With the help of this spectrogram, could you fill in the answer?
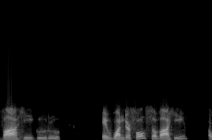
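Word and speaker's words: Waheguru: And so Vahiguru is consisted of four syllables. Vahiguru, a wonderful, so Vahi, a wonderful light that illuminates the darkness.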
